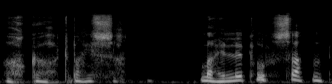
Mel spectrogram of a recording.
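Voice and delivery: broken whisper, slow at the end; murmured brokenly. A narrator's reading. King holding his dead son, broken whisper. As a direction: grief barely voiced. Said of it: "he murmured brokenly".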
